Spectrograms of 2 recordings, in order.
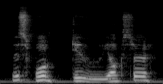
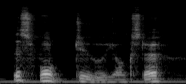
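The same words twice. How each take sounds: First: It is read in a put-on character voice. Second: It is read in the reader's ordinary voice. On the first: The speaker calls it right. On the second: The speaker calls it wrong.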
